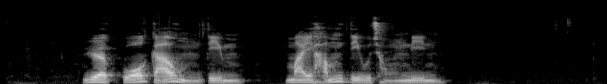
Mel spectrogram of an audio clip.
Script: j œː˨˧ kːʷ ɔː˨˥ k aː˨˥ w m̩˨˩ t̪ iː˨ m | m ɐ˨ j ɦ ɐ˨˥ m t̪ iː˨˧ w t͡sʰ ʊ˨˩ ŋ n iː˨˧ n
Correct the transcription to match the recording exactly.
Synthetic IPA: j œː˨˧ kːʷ ɔː˨˥ k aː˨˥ w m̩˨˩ t̪ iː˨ m | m ɐ˨ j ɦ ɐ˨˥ m t̪ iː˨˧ w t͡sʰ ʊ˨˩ ŋ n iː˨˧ n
